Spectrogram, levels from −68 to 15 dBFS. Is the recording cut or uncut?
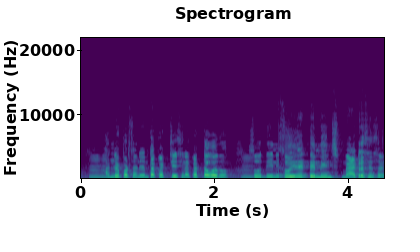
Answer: cut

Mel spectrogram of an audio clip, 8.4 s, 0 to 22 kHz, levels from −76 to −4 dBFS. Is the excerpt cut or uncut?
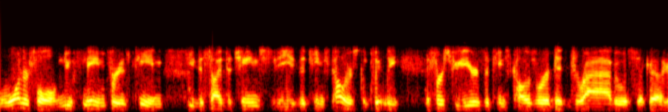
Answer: cut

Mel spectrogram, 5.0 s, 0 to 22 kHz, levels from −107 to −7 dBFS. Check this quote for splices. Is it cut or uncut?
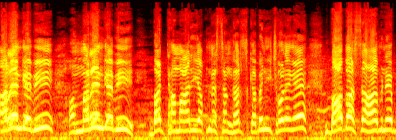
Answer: uncut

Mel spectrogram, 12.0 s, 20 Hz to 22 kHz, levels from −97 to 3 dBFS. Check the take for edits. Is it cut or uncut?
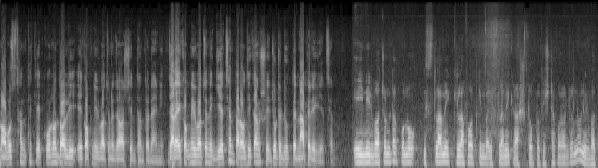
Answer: cut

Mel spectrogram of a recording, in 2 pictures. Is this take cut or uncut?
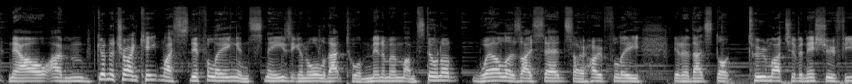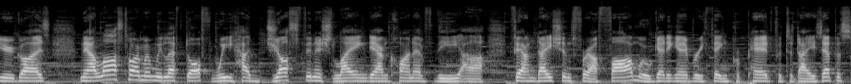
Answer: cut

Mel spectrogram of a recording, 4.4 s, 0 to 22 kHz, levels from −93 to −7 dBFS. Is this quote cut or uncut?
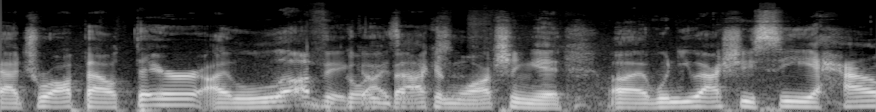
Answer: cut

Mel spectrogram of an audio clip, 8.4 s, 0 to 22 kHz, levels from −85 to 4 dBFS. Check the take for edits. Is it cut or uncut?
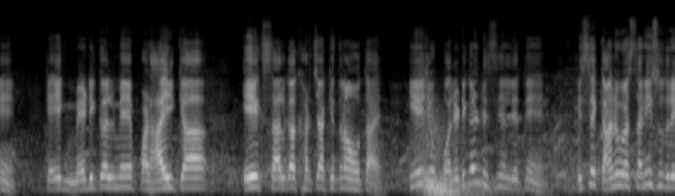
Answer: cut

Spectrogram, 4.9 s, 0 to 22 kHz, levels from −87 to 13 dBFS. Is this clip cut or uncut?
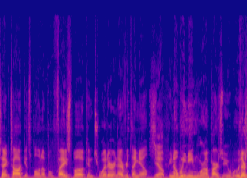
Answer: cut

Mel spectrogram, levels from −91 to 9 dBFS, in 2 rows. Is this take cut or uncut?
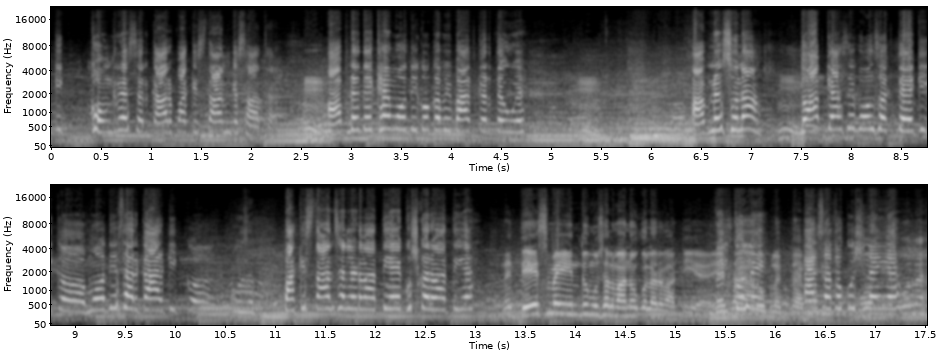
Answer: uncut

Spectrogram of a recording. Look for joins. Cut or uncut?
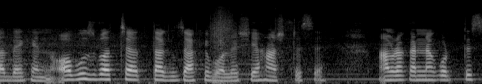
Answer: uncut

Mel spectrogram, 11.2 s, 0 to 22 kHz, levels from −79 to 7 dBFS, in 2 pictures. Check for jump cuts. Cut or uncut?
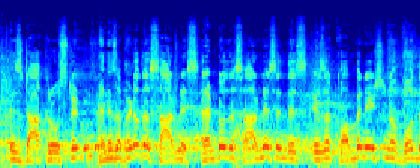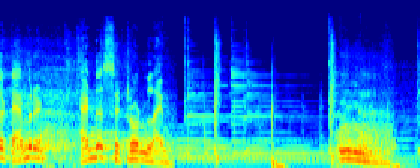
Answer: uncut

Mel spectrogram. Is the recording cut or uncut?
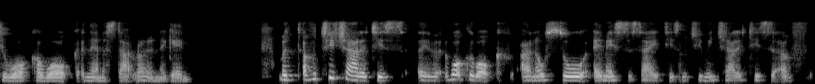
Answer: cut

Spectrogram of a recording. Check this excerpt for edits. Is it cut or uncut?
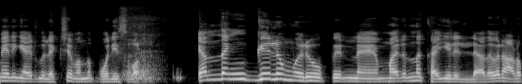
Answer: cut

